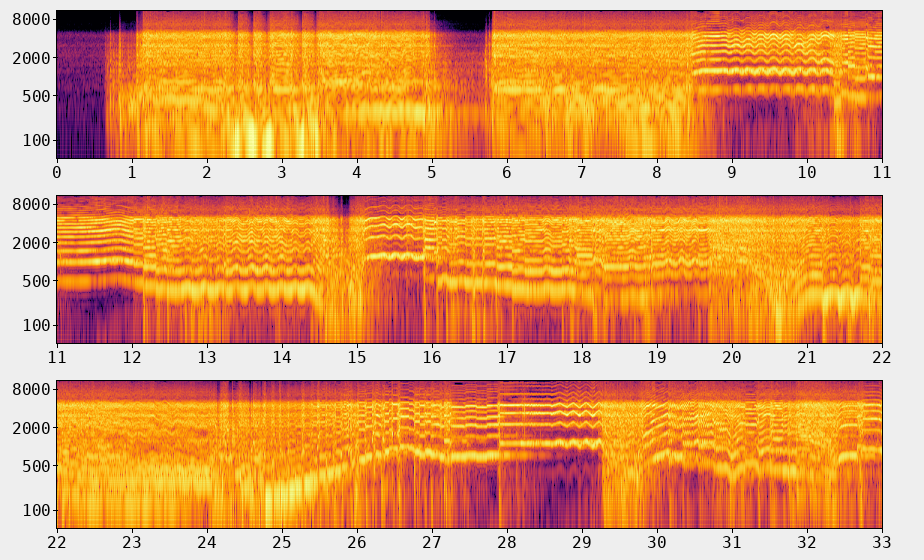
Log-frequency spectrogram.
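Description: Electric guitar solo on an ESP LTD through NUX Reissue Series pedals with a little distortion: single-note lines with wide vibrato, string bends and fast runs, and a long slide upward about two-thirds of the way through. It starts about a second in and briefly drops out about five seconds in.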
